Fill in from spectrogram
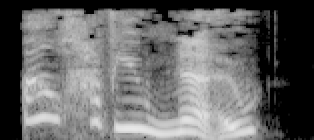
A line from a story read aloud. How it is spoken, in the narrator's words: Chase said indignantly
